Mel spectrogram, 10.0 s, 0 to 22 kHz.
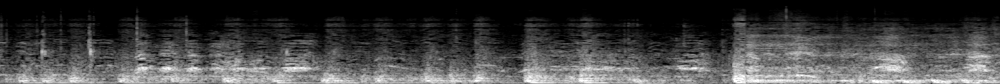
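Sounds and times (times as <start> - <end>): crowd of marchers voices: 0.0 - 10.0
music playing: 0.0 - 10.0.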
